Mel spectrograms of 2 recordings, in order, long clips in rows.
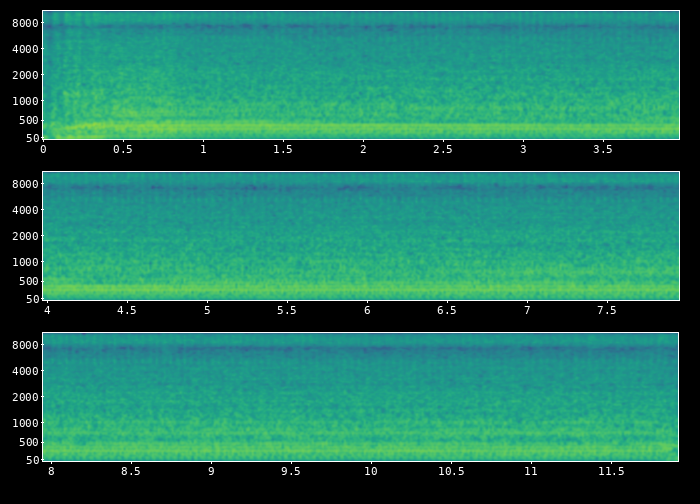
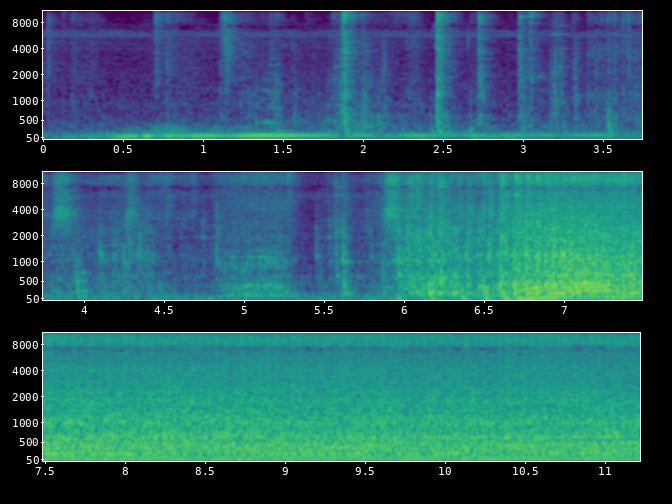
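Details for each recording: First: Craftsman 625 series mower with a Briggs & Stratton engine that previously ran rough, after a new gasket and a flipped flywheel keyway: it catches, then holds a smooth, constant buzz with no stumbling. Normal running. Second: Craftsman 625 series mower, Briggs and Stratton engine, after replacing a broken plastic intake; a few pulls, then it runs unevenly, labouring; owner suspects timing or a bad seal. Flywheel key found misaligned.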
